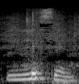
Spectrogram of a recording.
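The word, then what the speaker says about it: listen: طيب هنا بقى في قاعده شاذه شويه ان التي لما تكون موجوده هنا مع الليسن سايلنت ما بننطقهاش قبلها اس. طب الاي هتقول صوتها يبقى ليه ل س ن ليسن.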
